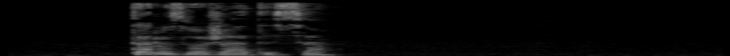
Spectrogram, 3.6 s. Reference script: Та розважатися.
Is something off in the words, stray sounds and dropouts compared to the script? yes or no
no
